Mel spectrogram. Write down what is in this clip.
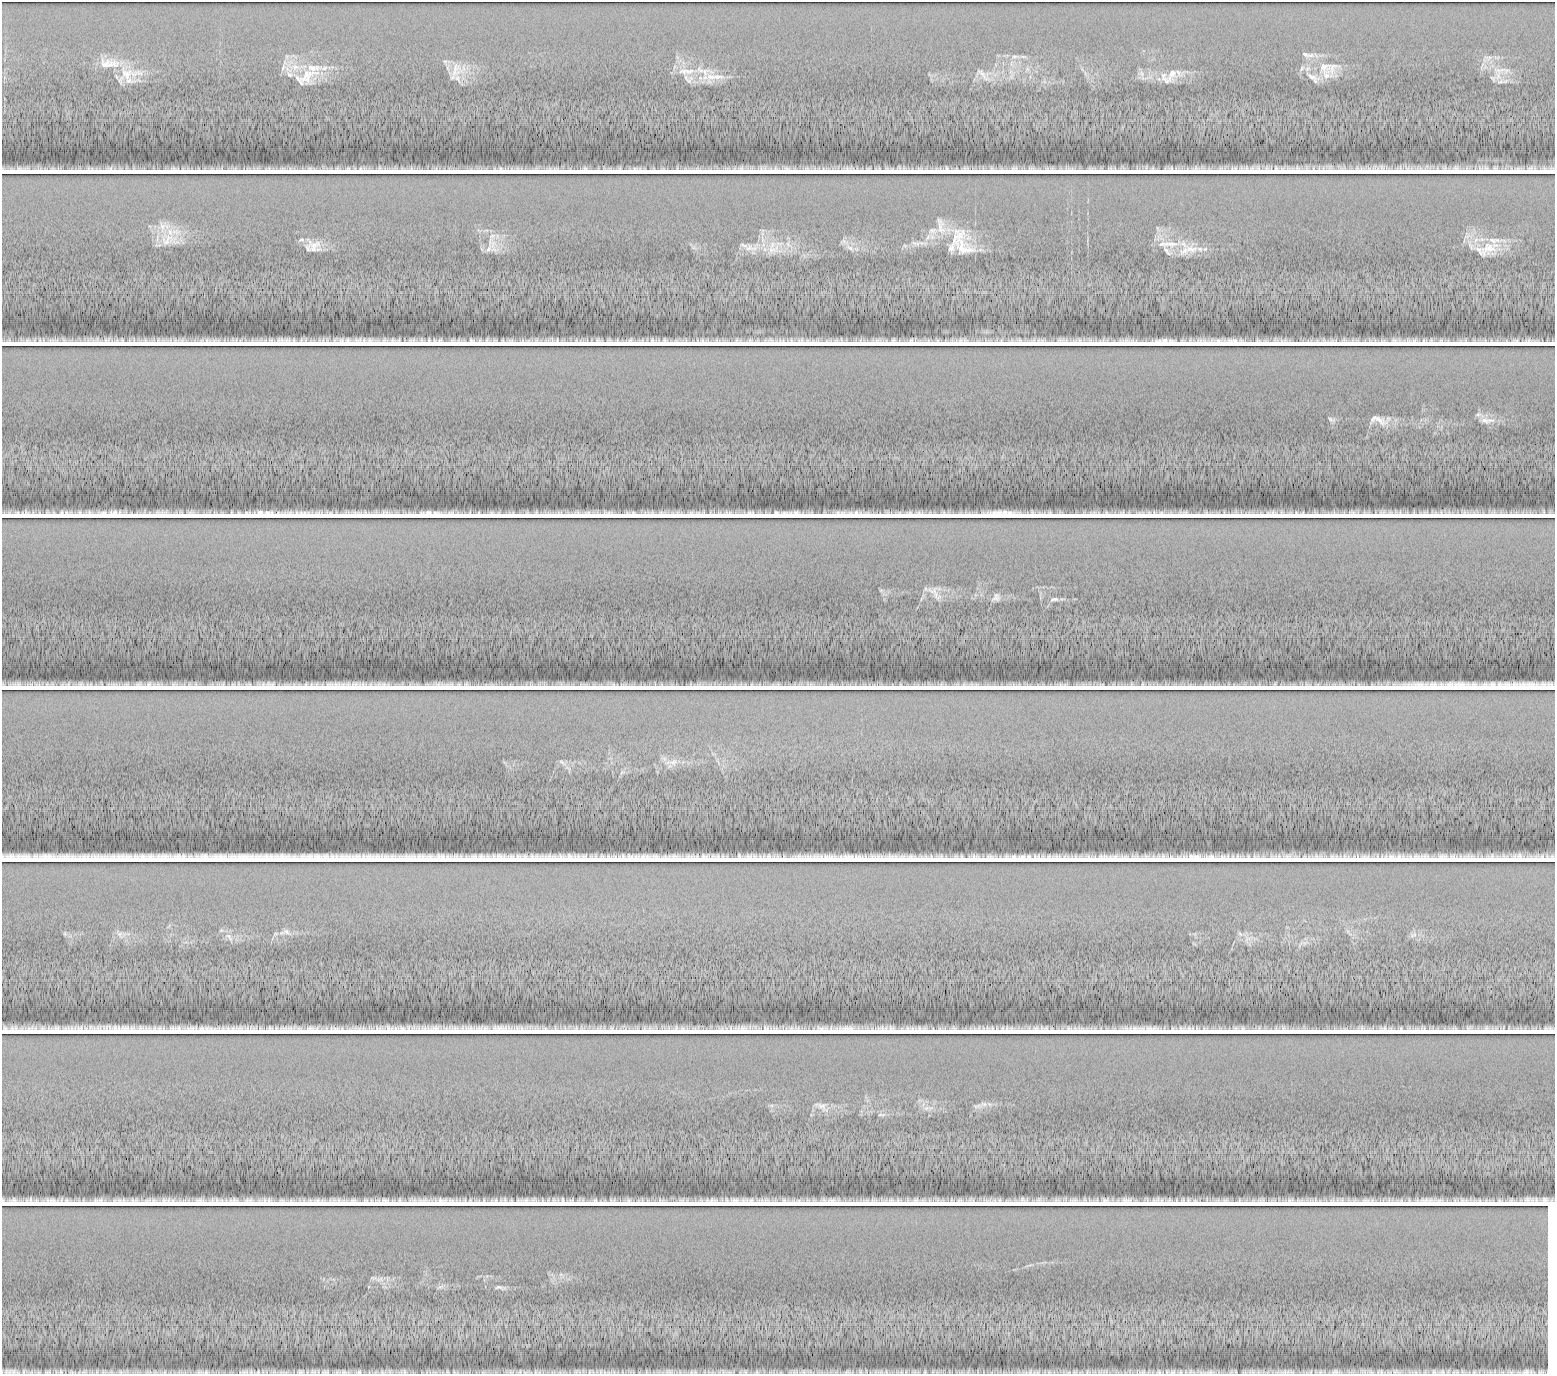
Red-eyed Vireo, Scarlet Tanager, Eastern Wood-Pewee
